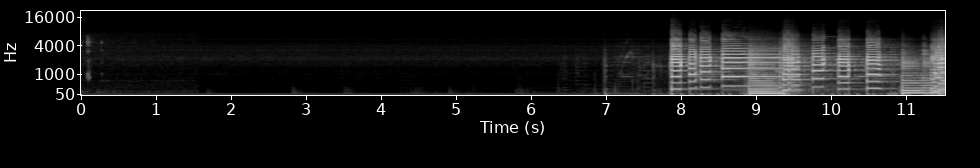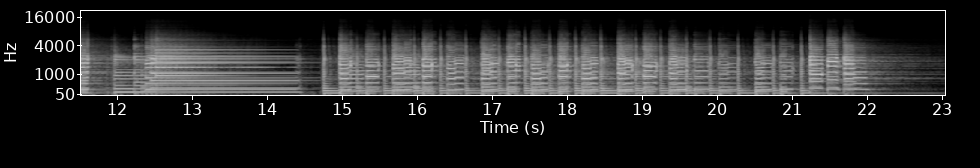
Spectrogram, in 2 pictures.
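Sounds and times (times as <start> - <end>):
electric guitar picked notes and chords: 7.2 - 23.0.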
